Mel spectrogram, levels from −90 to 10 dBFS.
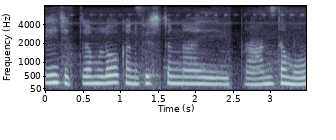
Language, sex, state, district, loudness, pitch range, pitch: Telugu, female, Andhra Pradesh, Guntur, -14 LUFS, 225-250 Hz, 245 Hz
